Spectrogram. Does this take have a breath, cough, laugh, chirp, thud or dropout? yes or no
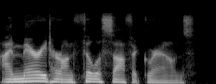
no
